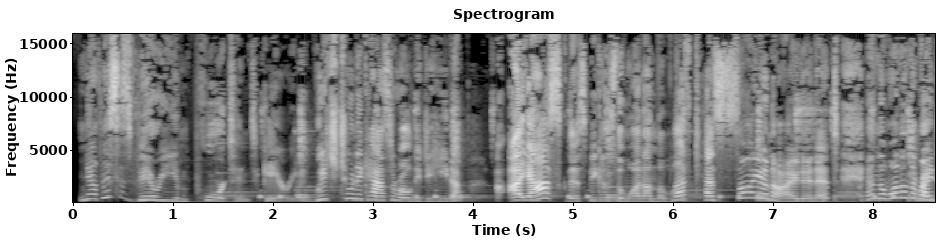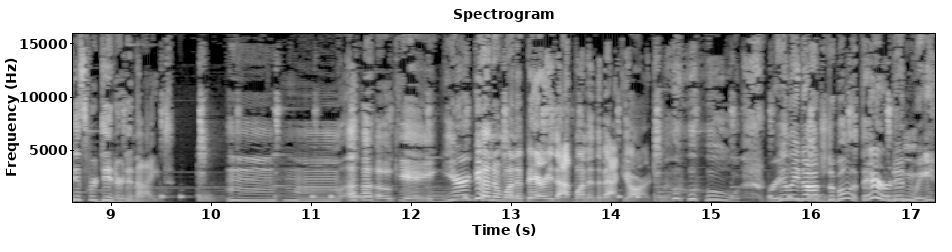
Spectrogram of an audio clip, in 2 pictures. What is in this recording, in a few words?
Animation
